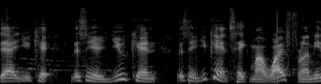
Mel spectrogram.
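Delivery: ordinary talk, nothing marked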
